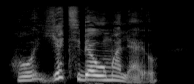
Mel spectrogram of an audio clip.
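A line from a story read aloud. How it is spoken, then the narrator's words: Snorting friend. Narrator (Russian): хмыкнула подруга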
